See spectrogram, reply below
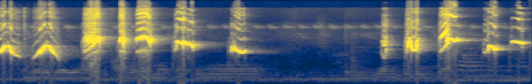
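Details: Greater green leafbird song meant as a lure for young or untrained leafbirds to imitate; a quick string of chirpy, slurred whistles, some rising and falling, then a short silence before another rapid burst.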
